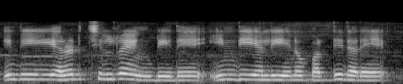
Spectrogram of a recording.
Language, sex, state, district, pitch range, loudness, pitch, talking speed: Kannada, female, Karnataka, Dakshina Kannada, 195-230 Hz, -15 LUFS, 215 Hz, 135 wpm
